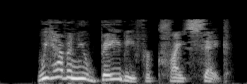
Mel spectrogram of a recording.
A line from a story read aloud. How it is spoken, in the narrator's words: Marco snaps, raising his voice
